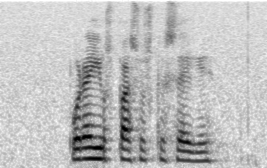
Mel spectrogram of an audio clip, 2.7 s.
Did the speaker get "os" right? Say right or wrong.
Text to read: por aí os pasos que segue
right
